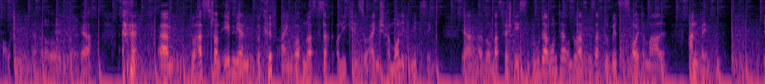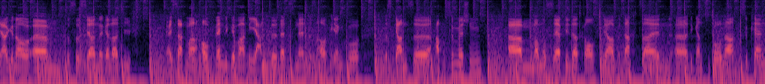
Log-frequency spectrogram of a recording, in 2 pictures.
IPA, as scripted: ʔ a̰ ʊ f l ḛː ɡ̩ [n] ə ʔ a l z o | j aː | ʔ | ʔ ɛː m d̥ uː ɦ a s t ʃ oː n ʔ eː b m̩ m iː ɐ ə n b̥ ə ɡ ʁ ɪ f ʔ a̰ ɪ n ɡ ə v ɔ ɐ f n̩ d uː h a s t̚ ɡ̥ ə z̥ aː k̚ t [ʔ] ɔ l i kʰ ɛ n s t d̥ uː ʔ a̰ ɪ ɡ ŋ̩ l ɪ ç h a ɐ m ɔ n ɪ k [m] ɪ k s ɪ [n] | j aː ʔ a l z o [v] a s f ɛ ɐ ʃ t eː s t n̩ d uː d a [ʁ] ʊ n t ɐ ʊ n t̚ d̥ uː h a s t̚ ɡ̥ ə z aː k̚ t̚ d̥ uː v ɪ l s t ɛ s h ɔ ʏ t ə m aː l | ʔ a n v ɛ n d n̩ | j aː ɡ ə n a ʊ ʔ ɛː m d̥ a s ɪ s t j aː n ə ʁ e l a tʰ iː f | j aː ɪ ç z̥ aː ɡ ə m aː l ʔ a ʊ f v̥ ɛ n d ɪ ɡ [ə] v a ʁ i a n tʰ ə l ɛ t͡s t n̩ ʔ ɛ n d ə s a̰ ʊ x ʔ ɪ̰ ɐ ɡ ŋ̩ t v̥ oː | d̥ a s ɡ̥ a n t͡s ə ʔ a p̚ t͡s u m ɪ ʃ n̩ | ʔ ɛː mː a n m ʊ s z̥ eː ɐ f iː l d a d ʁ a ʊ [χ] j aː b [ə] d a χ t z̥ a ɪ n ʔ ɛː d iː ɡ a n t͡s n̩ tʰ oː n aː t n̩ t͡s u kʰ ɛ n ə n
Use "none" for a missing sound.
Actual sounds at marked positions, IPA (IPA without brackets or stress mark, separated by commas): n, ʔ, m, ŋ, v, ʁ, ə, f, ə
